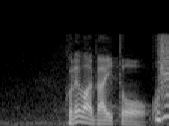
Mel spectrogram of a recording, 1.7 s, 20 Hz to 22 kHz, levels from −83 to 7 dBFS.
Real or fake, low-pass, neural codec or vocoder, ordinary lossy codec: fake; 7.2 kHz; codec, 16 kHz, 1 kbps, X-Codec, HuBERT features, trained on LibriSpeech; Opus, 64 kbps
